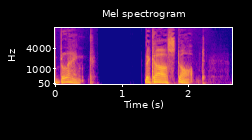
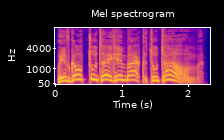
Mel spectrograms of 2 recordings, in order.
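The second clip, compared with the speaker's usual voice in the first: much higher, slow thug voice; shrill-voiced thug; 12 semitones higher, slower than usual. A narrator's reading. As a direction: squeak it out lazily to his partner. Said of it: "Shrill voice was on his way back".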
